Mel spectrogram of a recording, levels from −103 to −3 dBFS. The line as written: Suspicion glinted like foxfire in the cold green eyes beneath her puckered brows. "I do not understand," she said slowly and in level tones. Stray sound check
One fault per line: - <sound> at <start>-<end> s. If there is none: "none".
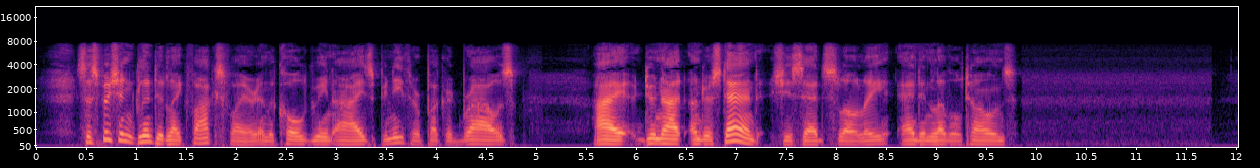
none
